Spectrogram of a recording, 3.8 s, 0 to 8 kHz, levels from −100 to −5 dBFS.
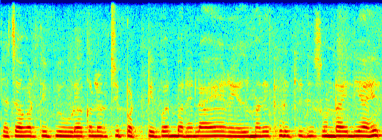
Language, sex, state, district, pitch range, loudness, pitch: Marathi, female, Maharashtra, Solapur, 245-255 Hz, -12 LUFS, 250 Hz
